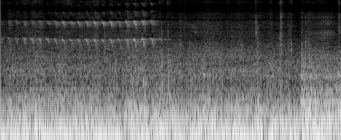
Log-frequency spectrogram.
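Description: Volkswagen GTI pulling away from a driveway, a steady loud engine and road rumble filling the low end throughout, with faint bird chirps over it and a brief rise near the end.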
